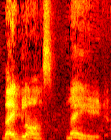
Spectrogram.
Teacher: Thy is not accented, glance is accented.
